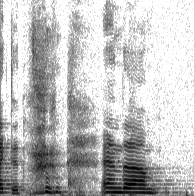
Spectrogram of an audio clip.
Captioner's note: laugh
